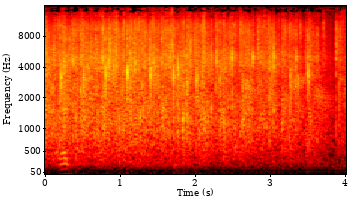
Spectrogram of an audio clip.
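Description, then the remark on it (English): An audience applauds a woman who came to the morning service, steadily for about four seconds, a dense, even wash of many hands clapping at a moderate level, with a brief voice early on and fading slightly at the end. “Let's give her flowers.”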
